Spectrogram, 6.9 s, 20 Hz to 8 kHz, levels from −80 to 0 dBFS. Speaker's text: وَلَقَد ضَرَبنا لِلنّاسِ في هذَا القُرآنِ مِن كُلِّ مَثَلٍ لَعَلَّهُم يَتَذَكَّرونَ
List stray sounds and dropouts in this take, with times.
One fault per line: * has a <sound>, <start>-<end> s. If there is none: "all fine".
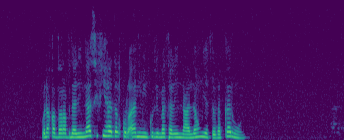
all fine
